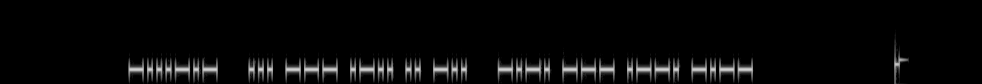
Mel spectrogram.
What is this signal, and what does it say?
Morse code, heard as a keyed tone, about 26 wpm, 700 Hz. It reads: <BK> SOLID COPY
